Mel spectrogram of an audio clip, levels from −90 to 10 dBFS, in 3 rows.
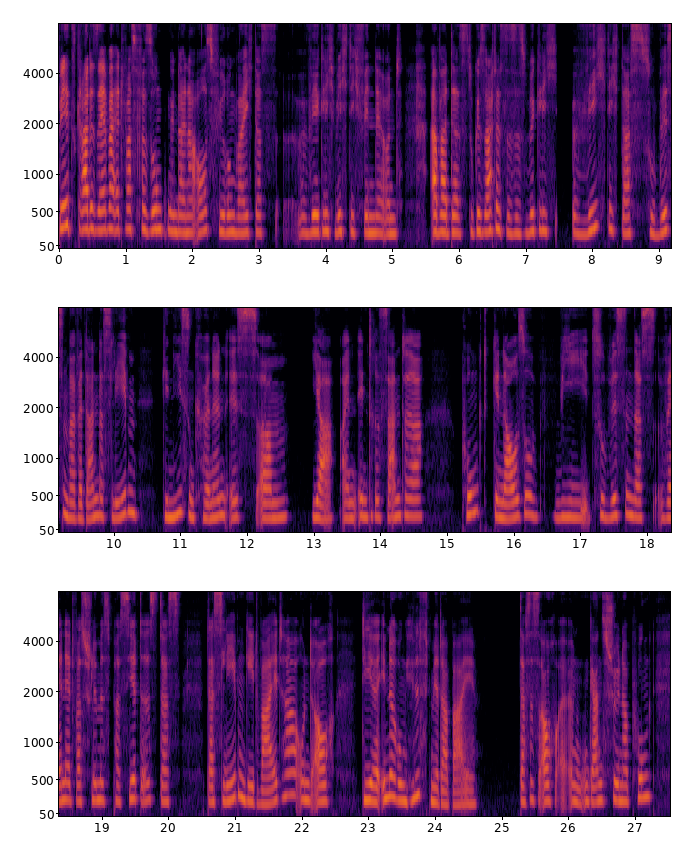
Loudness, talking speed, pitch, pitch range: -30 LUFS, 155 wpm, 225 Hz, 210-240 Hz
